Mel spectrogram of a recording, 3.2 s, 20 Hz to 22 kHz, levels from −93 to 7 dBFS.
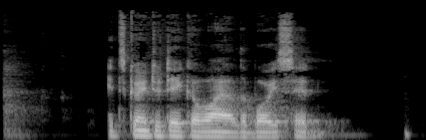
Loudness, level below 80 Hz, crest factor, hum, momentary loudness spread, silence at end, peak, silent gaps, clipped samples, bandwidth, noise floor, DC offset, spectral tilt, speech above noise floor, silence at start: -22 LUFS; -56 dBFS; 18 dB; none; 13 LU; 0.15 s; -6 dBFS; none; under 0.1%; 16.5 kHz; -72 dBFS; under 0.1%; -5 dB/octave; 51 dB; 0.05 s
